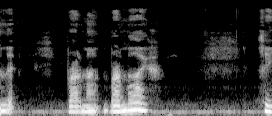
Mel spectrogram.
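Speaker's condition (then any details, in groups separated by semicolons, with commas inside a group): Dystonia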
